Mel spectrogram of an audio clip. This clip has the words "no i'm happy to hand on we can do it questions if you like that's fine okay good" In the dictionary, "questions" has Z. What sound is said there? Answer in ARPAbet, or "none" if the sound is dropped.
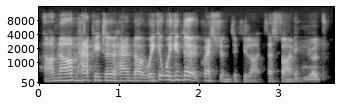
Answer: Z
